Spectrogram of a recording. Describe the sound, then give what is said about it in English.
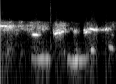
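A caller's radio playing loudly in the background over a phone line, tinny and narrow-toned, with warbling voice-like sounds that run almost continuously and dip briefly twice. “You got your radio going on really loud back there.”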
